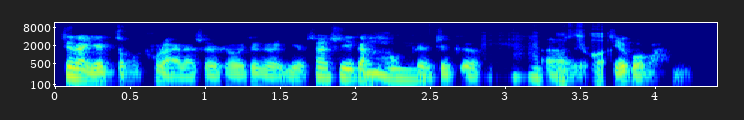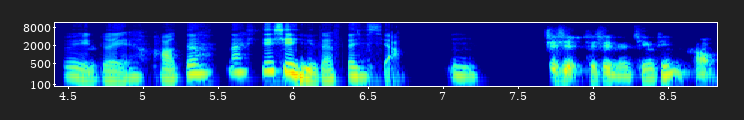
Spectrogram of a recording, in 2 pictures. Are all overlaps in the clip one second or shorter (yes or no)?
yes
